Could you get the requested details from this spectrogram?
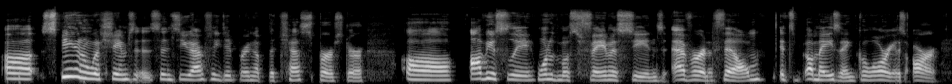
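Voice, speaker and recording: A woman's voice: mid-range voice, moderate pace, no echo, studio quality. A woman co-hosting a podcast, chatting eagerly about films with lots of fillers. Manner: chatty, enthusiastic, many fillers. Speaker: podcast co-host. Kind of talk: casual film discussion.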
